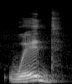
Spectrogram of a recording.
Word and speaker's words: with: Si vous y arrivez pas, bah, laissez tomber et prononcez le TH D, comme un D.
